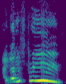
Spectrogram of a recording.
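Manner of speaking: high, drawn-out, very loud outburst; frantic mock yell. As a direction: yell it like a panicked streamer, hammed up. Imagines frantic man searching at home.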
